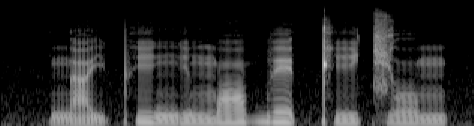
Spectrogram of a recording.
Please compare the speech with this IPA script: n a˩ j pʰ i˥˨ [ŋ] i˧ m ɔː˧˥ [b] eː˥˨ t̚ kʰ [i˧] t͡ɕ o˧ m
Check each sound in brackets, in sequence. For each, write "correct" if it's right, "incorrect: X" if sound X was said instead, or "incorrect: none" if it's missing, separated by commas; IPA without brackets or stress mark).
correct, correct, incorrect: i˧˥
